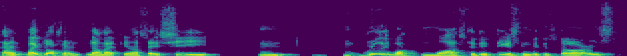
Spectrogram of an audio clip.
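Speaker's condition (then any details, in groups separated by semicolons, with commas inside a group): Down syndrome; congenital, lifelong; age 26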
